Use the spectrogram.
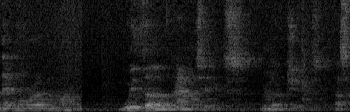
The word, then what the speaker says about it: Antix: believe more and they're more openminded with um Antics Productions that's how you pronounce it yeah um I know that you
